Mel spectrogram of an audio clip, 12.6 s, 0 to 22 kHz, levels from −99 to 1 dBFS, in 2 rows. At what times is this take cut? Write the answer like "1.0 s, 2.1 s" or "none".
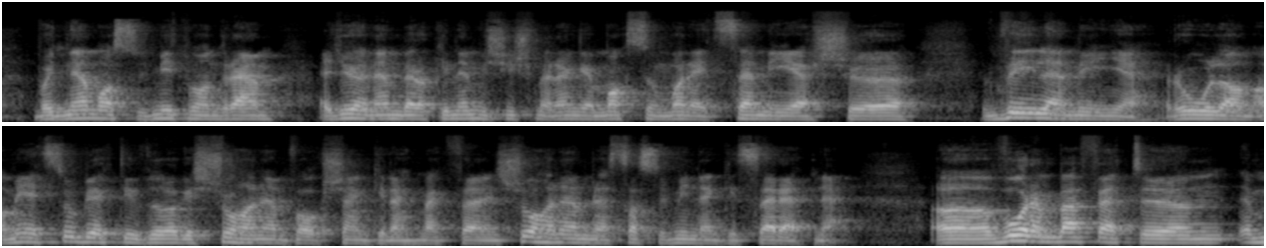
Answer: none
